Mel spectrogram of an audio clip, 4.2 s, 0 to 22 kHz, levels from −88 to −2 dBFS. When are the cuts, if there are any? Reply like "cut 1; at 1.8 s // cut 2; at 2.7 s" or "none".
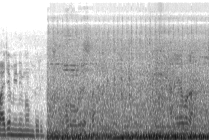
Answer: cut 1; at 0.9 s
